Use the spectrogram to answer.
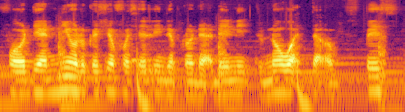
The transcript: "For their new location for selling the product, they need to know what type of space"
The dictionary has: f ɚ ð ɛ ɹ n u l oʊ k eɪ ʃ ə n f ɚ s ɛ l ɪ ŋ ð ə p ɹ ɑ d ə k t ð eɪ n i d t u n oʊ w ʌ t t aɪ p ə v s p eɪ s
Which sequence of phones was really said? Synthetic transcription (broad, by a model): f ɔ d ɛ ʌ n u l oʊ k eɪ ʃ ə n f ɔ s ɛ l ɪ ŋ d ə p ɹ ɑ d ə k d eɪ n i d t u n oʊ w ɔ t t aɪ ə s p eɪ s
